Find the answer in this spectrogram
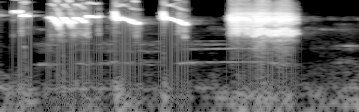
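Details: Bali male orange-headed thrush gives three falling, slurred high whistles, then a harsh hissing buzz lasting about half a second.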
